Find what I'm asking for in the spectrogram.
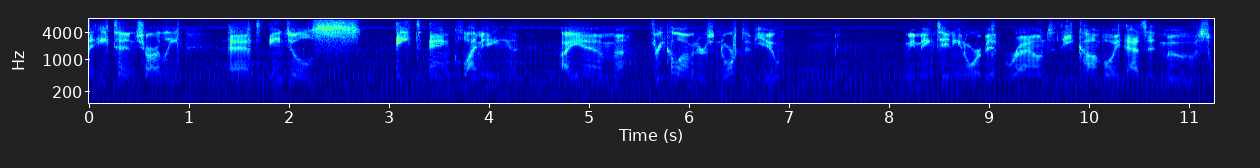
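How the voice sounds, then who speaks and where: Guy playing chopper pilot, medium pitch, clipped procedural radio calls, clear vehicle noise and clicks behind him. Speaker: helicopter pilot player. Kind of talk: military aviation radio calls in a simulation game. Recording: clearly noisy vehicle background.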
